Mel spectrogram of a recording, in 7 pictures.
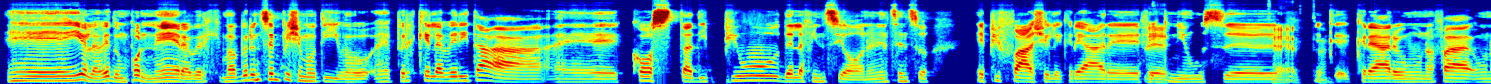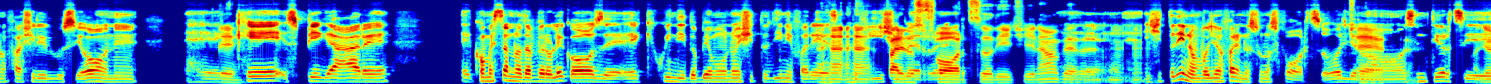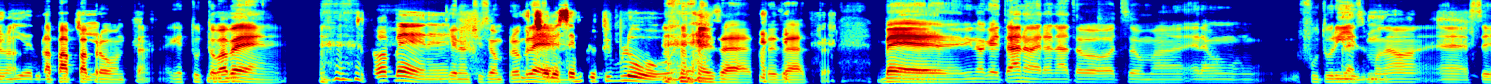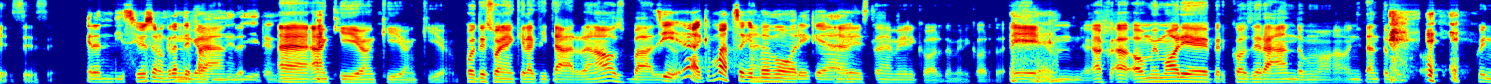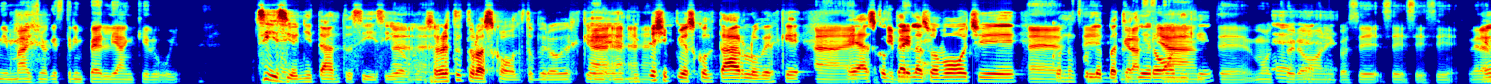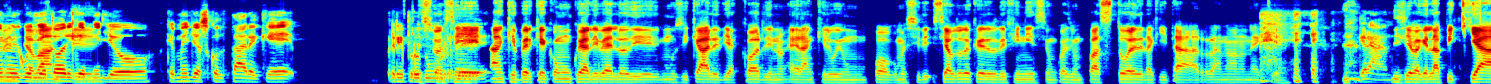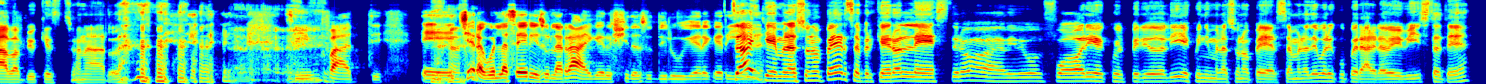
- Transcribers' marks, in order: other background noise; in English: "fake news"; chuckle; chuckle; chuckle; "insomma" said as "nzomma"; other noise; unintelligible speech; chuckle; chuckle; chuckle; tapping; chuckle; chuckle; giggle; chuckle
- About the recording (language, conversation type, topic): Italian, unstructured, Come pensi che i social media influenzino la politica?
